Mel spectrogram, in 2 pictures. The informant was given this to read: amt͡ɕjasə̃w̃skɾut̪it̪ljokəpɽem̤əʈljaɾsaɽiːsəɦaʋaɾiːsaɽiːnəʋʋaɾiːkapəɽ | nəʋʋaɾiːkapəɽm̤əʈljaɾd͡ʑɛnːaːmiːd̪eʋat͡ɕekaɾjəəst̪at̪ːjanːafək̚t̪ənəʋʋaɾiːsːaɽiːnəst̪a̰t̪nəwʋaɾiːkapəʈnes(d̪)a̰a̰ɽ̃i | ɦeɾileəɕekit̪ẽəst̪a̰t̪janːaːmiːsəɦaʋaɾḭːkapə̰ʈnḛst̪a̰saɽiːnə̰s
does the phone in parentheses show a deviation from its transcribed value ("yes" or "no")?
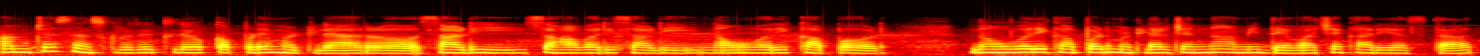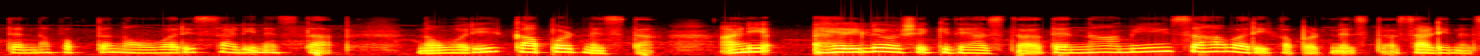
yes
